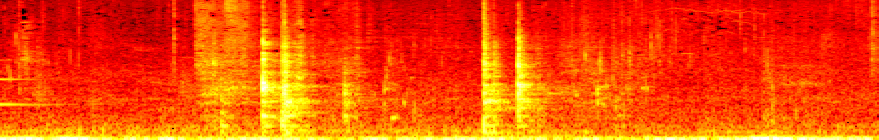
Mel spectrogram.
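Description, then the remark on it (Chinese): Pots and utensils clatter and scrape in two short, bright bursts, separated by a quieter stretch of low, steady background noise, as Lisu people cook breakfast, boiling rice noodles and erkuai rice noodles in a big pot over a wood fire, then pouring pork broth over them in bowls. “那么原汁原味的在记录这个傈僳族在做早点，给我们吃有饵丝和米线，用先用大锅柴火把米线和饵丝煮熟，然后用肉汤再倒在碗里面，然后可以自己调料。”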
